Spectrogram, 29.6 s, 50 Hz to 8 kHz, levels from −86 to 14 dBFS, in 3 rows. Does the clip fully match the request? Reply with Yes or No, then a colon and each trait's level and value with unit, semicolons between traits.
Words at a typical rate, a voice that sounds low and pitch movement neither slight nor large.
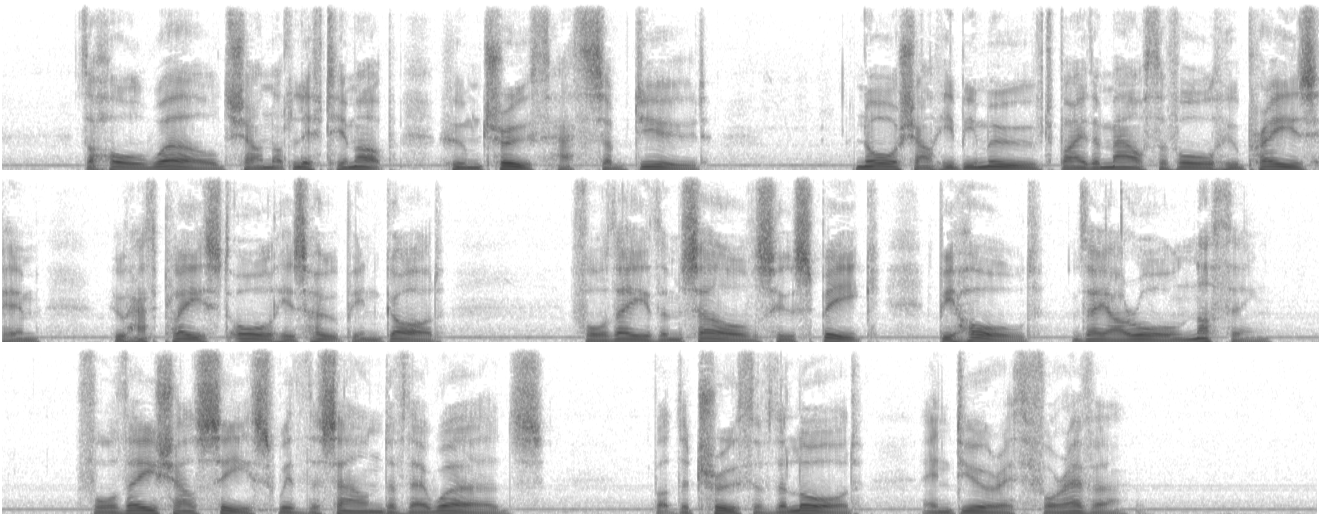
No: slow, 125 wpm; very low, 95 Hz; average, 3.5 semitones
